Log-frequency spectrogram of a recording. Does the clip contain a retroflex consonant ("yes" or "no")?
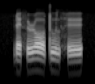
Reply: yes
